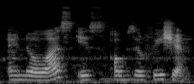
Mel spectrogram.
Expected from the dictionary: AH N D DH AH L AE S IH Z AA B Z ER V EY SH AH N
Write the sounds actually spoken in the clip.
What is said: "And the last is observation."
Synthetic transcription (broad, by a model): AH N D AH W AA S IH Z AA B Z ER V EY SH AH N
